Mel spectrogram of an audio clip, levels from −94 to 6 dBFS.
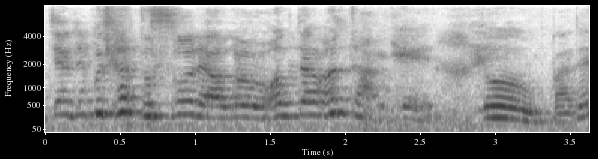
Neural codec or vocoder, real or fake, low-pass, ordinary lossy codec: codec, 16 kHz, 4 kbps, X-Codec, WavLM features, trained on Multilingual LibriSpeech; fake; none; none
